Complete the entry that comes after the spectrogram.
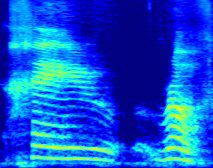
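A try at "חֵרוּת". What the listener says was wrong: But just say pronounce the resh with a kibbutz. Ru. So say it again.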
